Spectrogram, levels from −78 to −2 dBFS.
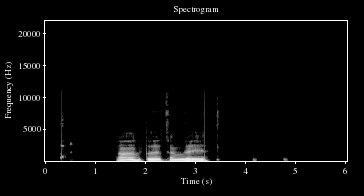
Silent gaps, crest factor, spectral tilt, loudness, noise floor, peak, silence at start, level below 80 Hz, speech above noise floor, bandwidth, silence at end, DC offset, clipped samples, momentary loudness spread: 0.43-0.48 s, 0.57-1.41 s; 14 dB; -11 dB/octave; -12 LUFS; under -90 dBFS; 0 dBFS; 0.35 s; -34 dBFS; over 80 dB; 3.4 kHz; 2.8 s; under 0.1%; under 0.1%; 8 LU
